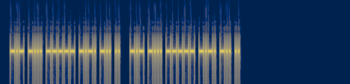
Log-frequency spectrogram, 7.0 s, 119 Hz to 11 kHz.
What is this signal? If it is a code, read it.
Morse code, heard as a keyed tone, about 40 wpm, 700 Hz. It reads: KB0CDI KB0CDI
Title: USA Call Signs Repeated 2x 40wpm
